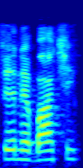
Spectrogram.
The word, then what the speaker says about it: Fenerbahçe: Aí temos o Fernebach contra o BB Erzurumbuspor. Perdão se eu falei errado. – Que isso. – É, mas o Fenerbahçe começando a 1h44.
